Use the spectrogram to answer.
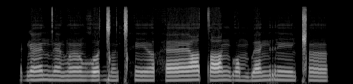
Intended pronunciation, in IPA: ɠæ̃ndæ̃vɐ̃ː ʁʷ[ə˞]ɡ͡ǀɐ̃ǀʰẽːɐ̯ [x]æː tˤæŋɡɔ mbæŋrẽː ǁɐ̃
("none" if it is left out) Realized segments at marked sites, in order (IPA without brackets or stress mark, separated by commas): ɐ, h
